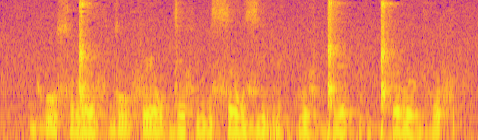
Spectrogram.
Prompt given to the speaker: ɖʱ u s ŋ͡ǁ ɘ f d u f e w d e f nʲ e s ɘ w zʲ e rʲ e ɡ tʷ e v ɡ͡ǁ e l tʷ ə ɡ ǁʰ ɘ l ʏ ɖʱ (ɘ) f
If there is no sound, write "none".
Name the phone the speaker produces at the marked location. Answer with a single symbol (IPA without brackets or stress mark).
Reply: ɘ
